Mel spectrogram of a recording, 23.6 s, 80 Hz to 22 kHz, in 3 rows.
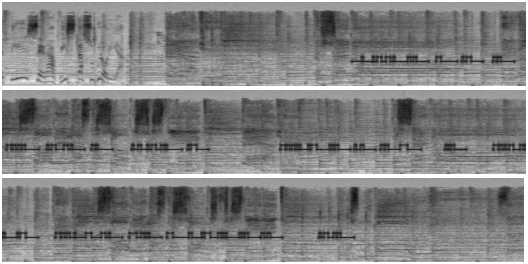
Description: TTY/TDD text telephone tones (45.45 baud Baudot), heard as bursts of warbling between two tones, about 400 Hz shift, 1600 Hz centre. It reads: ANIMAL LANGUAGE RESULTS ARE CONTROVERSIAL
